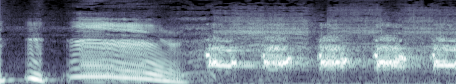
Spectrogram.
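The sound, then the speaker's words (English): A father blows a turkey call: a strained, descending call with stacked harmonics sweeps down, followed by a rapid series of five short, rhythmic gobbling bursts. “Ooh, if Daddy blows that thing again, he's gonna be living with Grandma and Grandpa.”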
